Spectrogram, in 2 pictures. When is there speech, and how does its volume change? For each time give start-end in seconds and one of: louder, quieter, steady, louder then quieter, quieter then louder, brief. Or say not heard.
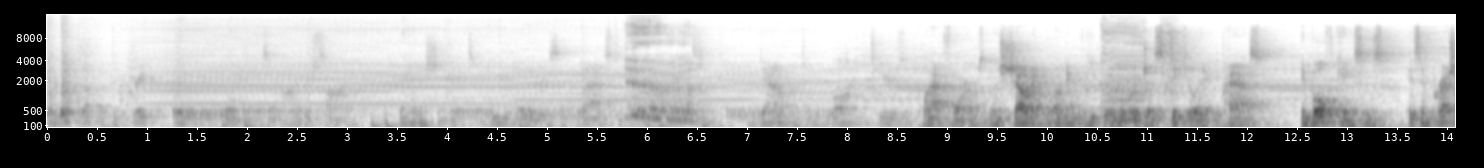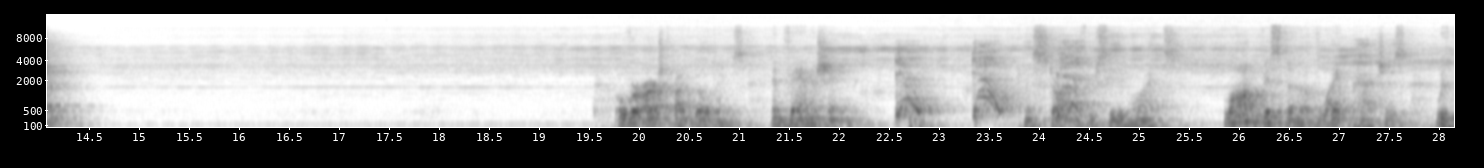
0.0-14.2 louder
19.8-22.1 brief
23.8-28.1 louder then quieter.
